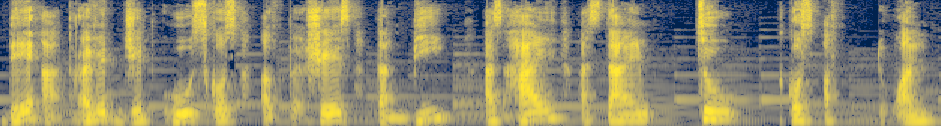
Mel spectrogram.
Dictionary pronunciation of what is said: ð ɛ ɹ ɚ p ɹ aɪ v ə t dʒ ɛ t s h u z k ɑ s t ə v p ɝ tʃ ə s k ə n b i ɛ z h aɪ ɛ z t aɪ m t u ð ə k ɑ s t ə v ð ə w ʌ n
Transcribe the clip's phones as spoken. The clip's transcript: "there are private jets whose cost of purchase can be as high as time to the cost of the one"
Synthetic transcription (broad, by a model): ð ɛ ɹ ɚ p ɹ aɪ v ə t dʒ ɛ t h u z k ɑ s ə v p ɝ ʃ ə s k ə n b i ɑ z h aɪ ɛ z t aɪ m t u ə k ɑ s ə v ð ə w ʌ n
